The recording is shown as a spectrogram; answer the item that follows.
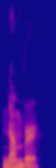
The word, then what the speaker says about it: number: La pronunciación fonética de esta sería igual que hace un momento que mencioné licencia, L-A-I-S-E-N-S, e license, y número, number, N-A-M-B-R.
